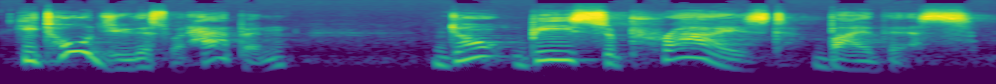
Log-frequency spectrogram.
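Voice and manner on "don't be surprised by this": usual speaking voice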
